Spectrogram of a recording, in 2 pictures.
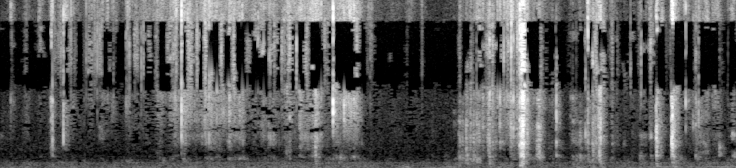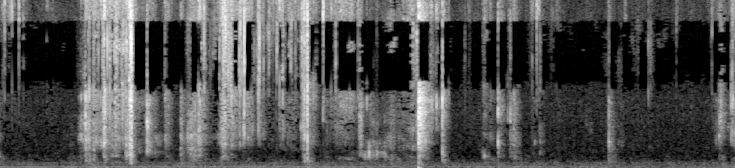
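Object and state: Soap bar being carved.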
